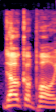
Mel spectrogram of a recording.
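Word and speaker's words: Dokoupil: I don't know, this Dokapul, is that how you say his name? Dokapul, yeah.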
